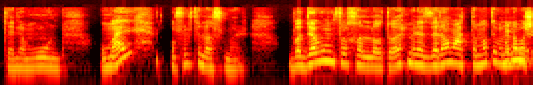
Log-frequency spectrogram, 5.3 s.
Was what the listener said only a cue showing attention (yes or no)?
no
